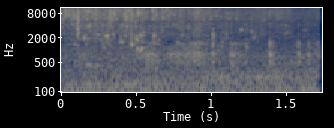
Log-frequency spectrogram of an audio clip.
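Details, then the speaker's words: Hygger pond pump after bleeding, plugged in for real with bog filter bypassed: steady, even trickle through the pipework with no air gurgle or surging; primed and flowing normally. "So now we can plug it in for real. Tighten that back up. And you can hear how it's flowing through here. So that's successful."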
